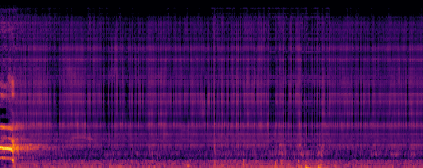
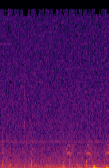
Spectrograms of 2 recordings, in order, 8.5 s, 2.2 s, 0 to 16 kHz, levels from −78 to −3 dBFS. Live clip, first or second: second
